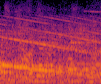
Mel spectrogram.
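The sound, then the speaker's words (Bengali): A police car siren sounds faintly in a market area in the evening as a crowd gathers, with a falling, wailing tone over a steady background hum. “খানিক পরে একটা পুলিশের গাড়ির horn শোনা যেতেই”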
